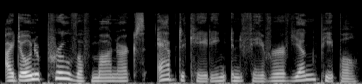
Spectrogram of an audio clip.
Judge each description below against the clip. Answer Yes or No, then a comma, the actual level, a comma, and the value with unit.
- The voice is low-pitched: No, medium, 175 Hz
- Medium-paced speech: Yes, average, 180 wpm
